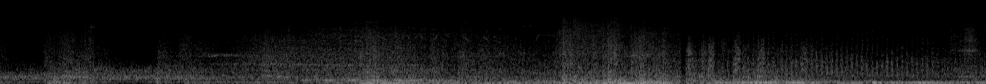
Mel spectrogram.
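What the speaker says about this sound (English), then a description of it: "Artillery now from Size." Booming artillery fire in a Command & Conquer Generals Zero Hour battle, dense rumbling blasts and crackling impacts, rather faint overall with a heavier burst in the latter half.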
